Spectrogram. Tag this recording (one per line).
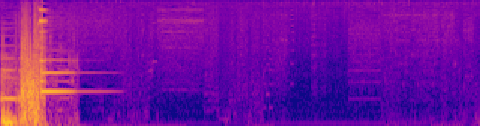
Casio
Table
Hooter
Bent
Circuit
